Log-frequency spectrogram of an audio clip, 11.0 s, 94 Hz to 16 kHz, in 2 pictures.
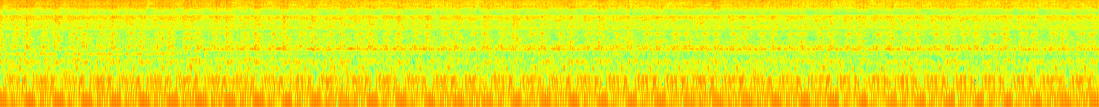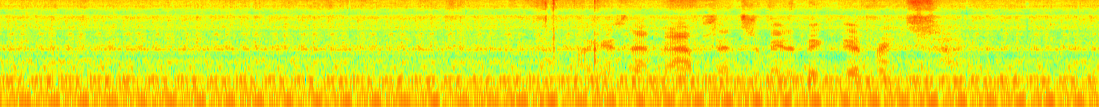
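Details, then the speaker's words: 1998 Jeep Grand Cherokee 5.9 Limited V8, cold start after sitting about 5 years, burning oil, many vacuum leaks, missing sensor: steady idle with even light clacking at the back, owner suspects lifters, not confirmed; engine ticking. "I don't know if I got lifters clacking. That's what that's doing out the back there. Maybe she didn't like that. Yeah, it's pretty bad."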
